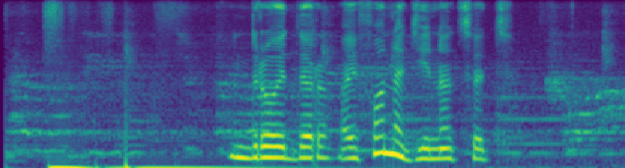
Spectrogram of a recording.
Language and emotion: Russian, neutral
